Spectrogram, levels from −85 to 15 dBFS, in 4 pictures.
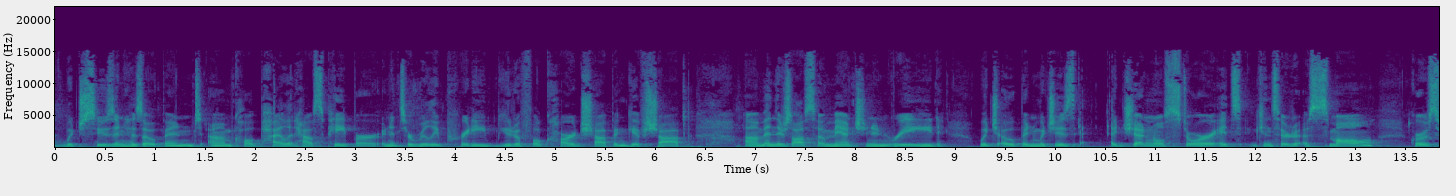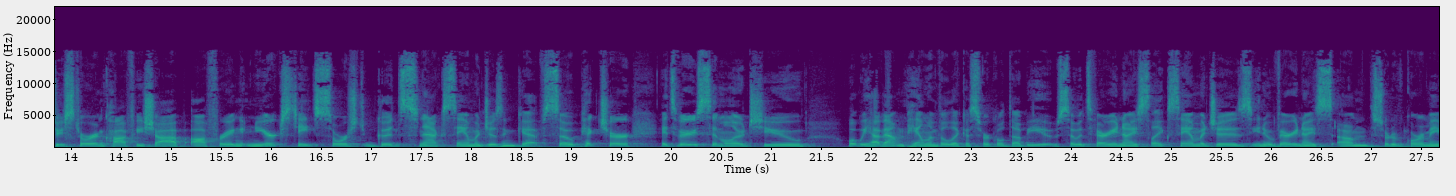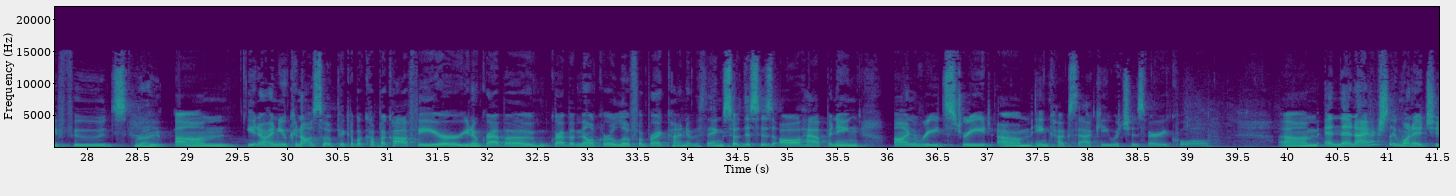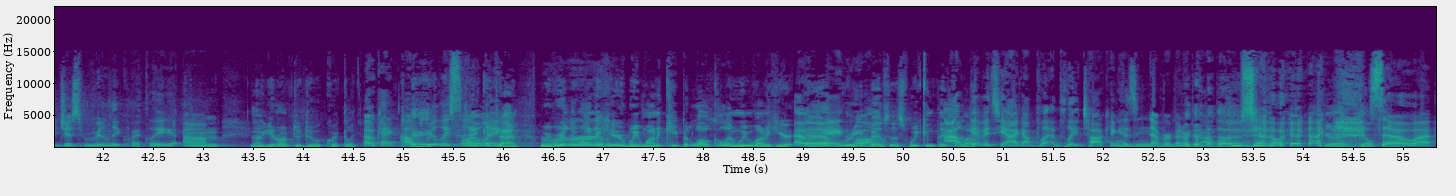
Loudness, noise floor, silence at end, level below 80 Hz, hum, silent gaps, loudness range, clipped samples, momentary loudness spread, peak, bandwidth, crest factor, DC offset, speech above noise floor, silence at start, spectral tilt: -24 LUFS; -46 dBFS; 0 s; -50 dBFS; none; none; 5 LU; under 0.1%; 8 LU; -6 dBFS; 15.5 kHz; 20 dB; under 0.1%; 22 dB; 0 s; -4 dB/octave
